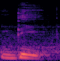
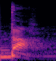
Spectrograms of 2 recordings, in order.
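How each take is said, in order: First: The vowel is a long 'ee' sound. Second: The vowel is a short, weak 'uh' sound. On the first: The next word begins with a vowel. "The just before vowel we should use we should pronounce it the" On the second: The next word begins with a consonant. "if you see consonant of the word before which we should use the, then we should pronounce it the"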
